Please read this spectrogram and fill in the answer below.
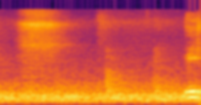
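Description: A man's breath drawn in sharply through the nose, picked up close by a clip-on microphone, in a gap between words; speech starts again right at the end.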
